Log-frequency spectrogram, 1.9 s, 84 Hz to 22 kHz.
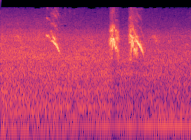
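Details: Sparrows arriving for food on the front approach of a Tenmangu shrine, 29 May 2020: one thin descending chirp, then a pair of louder, clipped chirps close together, above a steady low hum.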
